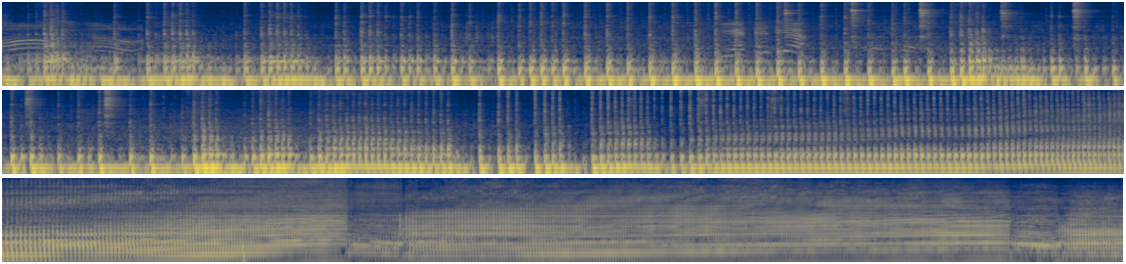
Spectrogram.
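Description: Yamaha underbone motorcycle engine with an aftermarket exhaust, running with a steady low drone and crackling sharply for the first half. It then pulls away, its pitch rising through the gears with a gear change partway along as the bike rides off.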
